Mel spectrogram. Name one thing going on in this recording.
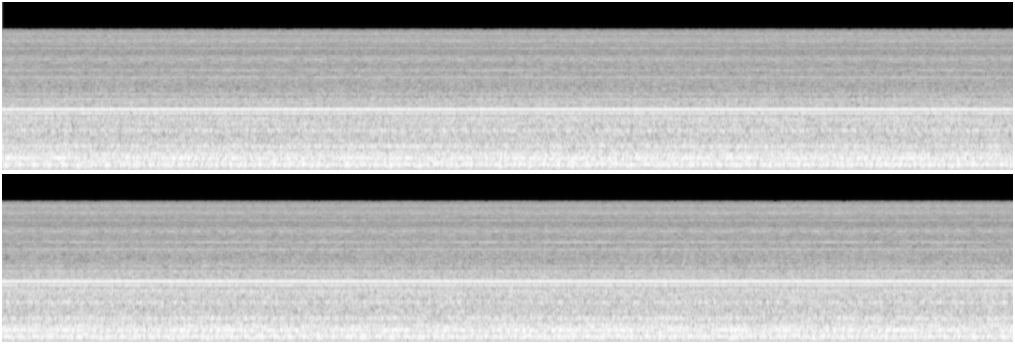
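A washing machine drum turns with a steady hum and whir.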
